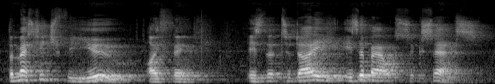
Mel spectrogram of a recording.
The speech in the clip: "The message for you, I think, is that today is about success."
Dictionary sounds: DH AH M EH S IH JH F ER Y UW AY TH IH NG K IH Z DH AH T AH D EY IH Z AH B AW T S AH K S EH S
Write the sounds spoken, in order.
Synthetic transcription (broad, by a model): DH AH M EH S IH JH F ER Y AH AY TH IH NG K IH Z DH AH T AH D EY IH Z AH B AW T S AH K S EH S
